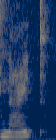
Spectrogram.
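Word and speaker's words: knight: pronounce it as knife you pronounce it as knife because the k is silent um the seventh word we have is night and you pronounce it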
